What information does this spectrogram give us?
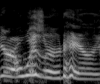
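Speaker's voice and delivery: loud yell. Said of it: "He'll yell it as loud as he could".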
